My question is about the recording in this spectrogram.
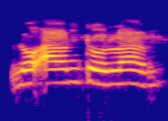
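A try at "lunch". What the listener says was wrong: ল আন ট না, ল আন চ, লান্স।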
